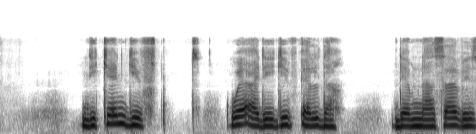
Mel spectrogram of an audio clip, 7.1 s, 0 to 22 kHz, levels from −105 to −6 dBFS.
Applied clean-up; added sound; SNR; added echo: neural mask model Resemble Enhance denoiser.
